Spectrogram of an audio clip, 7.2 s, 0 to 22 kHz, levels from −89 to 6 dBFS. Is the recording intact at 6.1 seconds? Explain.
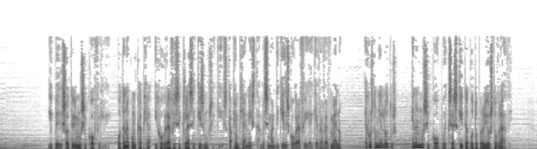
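No. At 6.1 seconds, as everywhere in the clip, the audio is read two samples at a time, playing at double speed and 12 semitones higher. Pairs of samples become single frames, so the spectrogram shows everything an octave up.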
